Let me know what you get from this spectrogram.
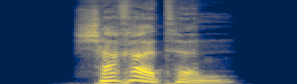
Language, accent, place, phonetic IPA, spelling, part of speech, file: German, Germany, Berlin, [ˈʃaxɐtn̩], schacherten, verb, De-schacherten.ogg
- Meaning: inflection of schachern: 1. first/third-person plural preterite 2. first/third-person plural subjunctive II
